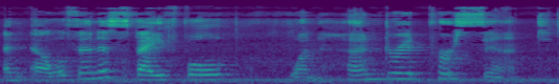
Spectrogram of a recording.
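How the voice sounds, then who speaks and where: Woman as earnest male storybook elephant, faithful, gentle, emphatic, high voice, noisy background. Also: slow pace. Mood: resolute, sad.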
